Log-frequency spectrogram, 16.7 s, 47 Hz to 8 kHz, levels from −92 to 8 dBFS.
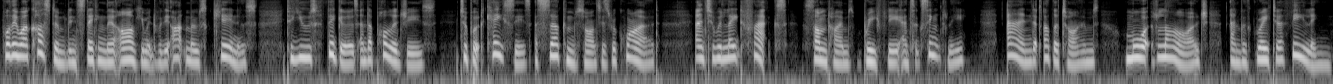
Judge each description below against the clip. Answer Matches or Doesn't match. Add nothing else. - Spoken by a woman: Matches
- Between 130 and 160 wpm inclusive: Matches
